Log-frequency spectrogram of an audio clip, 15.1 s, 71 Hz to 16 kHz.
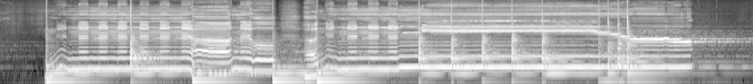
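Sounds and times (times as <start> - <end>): drum strokes: 0.9 - 7.6, 8.4 - 13.4
chanted vocal drone: 1.0 - 5.5, 6.1 - 15.0.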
